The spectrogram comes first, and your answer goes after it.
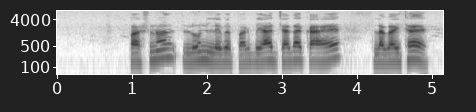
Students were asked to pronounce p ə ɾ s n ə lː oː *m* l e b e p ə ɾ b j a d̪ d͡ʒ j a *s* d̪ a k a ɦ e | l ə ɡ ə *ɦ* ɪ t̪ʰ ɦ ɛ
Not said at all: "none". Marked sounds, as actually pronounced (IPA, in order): n, none, none

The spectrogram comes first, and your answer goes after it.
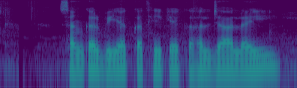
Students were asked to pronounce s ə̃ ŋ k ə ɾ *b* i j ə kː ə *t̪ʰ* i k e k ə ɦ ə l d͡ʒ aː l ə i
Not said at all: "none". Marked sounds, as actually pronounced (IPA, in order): b, t̪ʰ

